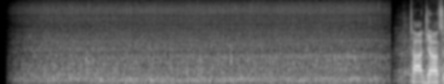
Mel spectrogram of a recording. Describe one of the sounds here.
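Water splashes steadily down a small waterfall over rocks.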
